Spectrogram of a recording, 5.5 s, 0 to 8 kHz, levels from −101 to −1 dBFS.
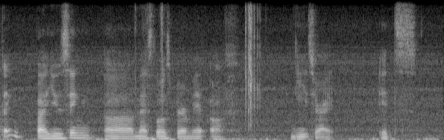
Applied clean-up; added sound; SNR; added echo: none; Camera; 15 dB; none.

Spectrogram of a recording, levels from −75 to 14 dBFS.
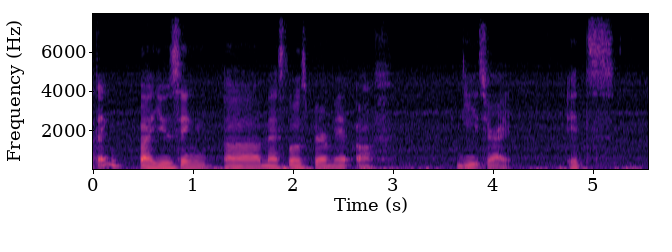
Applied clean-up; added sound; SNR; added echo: none; none; none; none.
